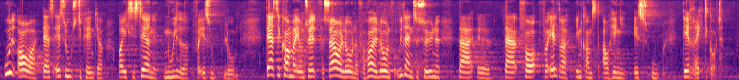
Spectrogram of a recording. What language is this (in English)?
Danish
